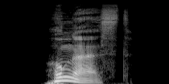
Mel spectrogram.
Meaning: second-person singular present of hungern
- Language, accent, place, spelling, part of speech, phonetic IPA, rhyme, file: German, Germany, Berlin, hungerst, verb, [ˈhʊŋɐst], -ʊŋɐst, De-hungerst.ogg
